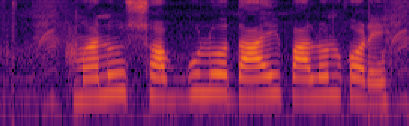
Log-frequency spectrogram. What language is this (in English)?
Bangla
